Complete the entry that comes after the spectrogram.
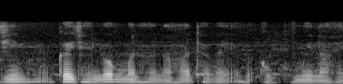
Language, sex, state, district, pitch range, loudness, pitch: Chhattisgarhi, male, Chhattisgarh, Sukma, 100-115 Hz, -23 LUFS, 105 Hz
